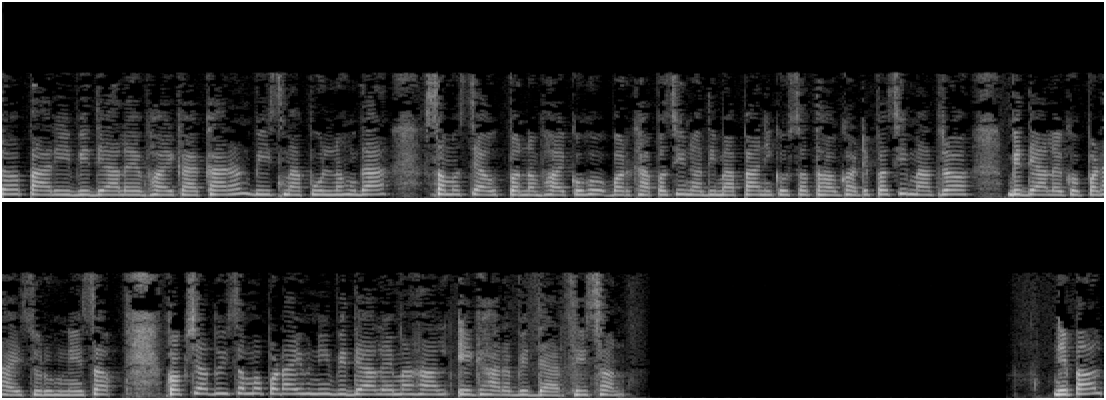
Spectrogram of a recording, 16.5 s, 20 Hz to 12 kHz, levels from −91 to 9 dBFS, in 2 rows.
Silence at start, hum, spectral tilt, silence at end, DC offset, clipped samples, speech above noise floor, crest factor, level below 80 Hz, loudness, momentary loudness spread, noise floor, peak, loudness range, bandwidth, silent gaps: 0 s; none; -4 dB/octave; 0 s; under 0.1%; under 0.1%; 61 dB; 22 dB; -70 dBFS; -24 LUFS; 5 LU; -85 dBFS; -2 dBFS; 5 LU; 8 kHz; none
